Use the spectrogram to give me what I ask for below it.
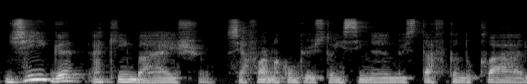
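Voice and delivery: normal talking voice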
